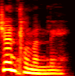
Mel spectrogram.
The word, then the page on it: gentlemanly: British English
